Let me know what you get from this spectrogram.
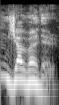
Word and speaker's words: Jean Valjean: Jean Valjean.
